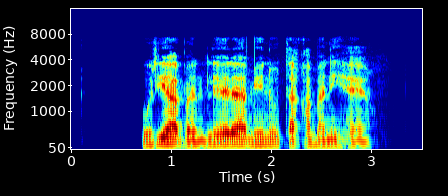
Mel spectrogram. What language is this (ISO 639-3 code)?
ckb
